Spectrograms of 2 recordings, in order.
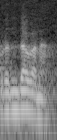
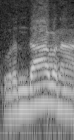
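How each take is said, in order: First: The second vowel is short. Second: The second vowel is long. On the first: This is the ancient reading. The speaker calls it right. "ಪ್ರಾಚೀನ ಪಾಠ" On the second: This is the later, common reading. The speaker calls it wrong. "ವೃಂದಾವನ ಅಲ್ಲ"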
